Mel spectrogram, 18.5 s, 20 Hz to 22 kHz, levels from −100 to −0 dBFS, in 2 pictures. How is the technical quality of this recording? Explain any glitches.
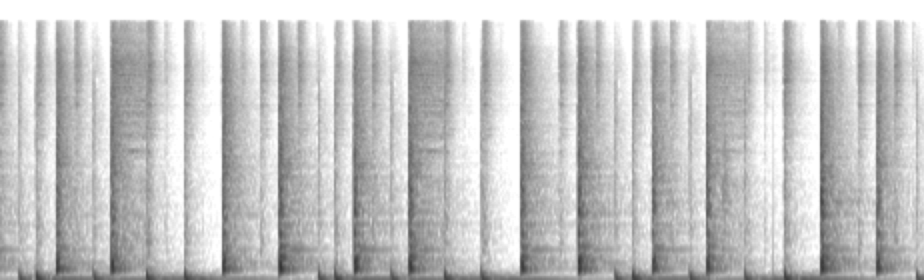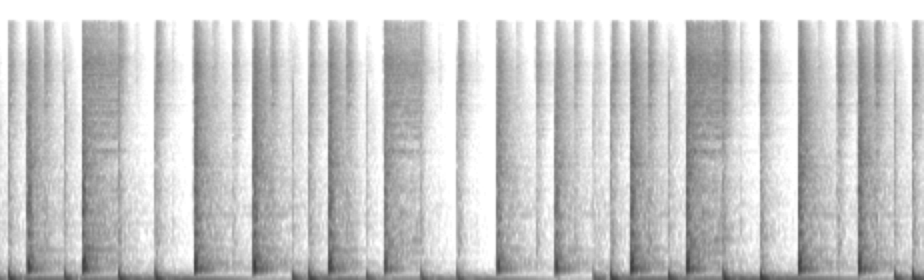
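The recording has two clear glitches in the music, both from the same fault: one channel drops out, likely because one side of the stereo feed was briefly lost. The first runs from 7.08 to 7.73 s, the second from 12.82 to 15.22 s. With only one side feeding the mono sum, everything common to both channels falls abruptly by about 6 dB, and anything carried only on the missing side vanishes. Each gap is an abrupt dip in level that snaps back at its end.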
